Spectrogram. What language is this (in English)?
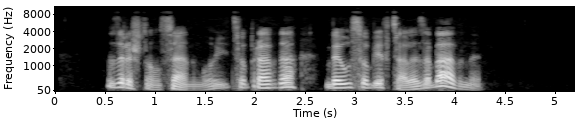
Polish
